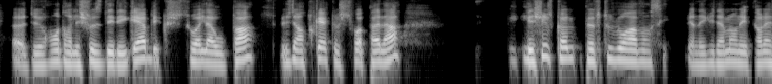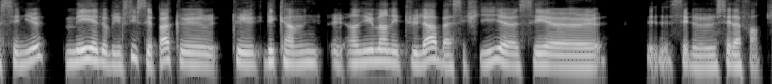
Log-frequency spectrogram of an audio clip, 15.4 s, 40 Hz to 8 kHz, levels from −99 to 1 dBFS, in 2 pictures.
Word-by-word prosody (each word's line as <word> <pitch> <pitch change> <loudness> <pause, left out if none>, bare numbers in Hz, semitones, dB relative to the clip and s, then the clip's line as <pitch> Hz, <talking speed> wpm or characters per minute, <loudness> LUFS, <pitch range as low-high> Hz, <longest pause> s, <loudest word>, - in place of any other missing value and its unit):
heu, - - -1
de 140 +1 -3
rendre 155 +1 -1
les 145 - 0
choses 160 +1 +1
délégables 155 +7 +3
et 180 - -6
que - - -11
je - - -8
sois 165 -2 +1
là 155 -2 +2
ou 145 - -4
pas 185 +8 +4 0.2
je - - -5
veux - - -6
dire, 170 - +2
en - - -3
tous - - -14
cas, 195 -1 +5
que 165 - -8
je - - -8
ne - - -13
sois 175 - 0
pas 160 - +3
là 180 +5 +4 1.1
les- 175 - -19
les 170 -3 +5
choses 230 +3 -1
quand 200 - +3
même 200 - -7
peuvent 180 -4 -2
toujours 185 -3 +1
avancer. 165 -1 0 0.2
Bien 150 -2 -6
évidemment, 150 +3 -3
en 160 - -2
étant 150 0 -2
là, 155 0 0
c'est 150 +1 -5
mieux, 185 +10 0 0.2
mais 170 +5 +5
heu, 175 - +5
l'objectif, 155 +6 -3
c'est 145 - 0
pas 180 - +4
que 145 -6 -2 0.2
que 145 -3 0
dès 165 0 +1
qu'un, 155 -3 0
mmh, 155 +1 -4 0.2
heu, 155 -2 -6
un 155 +1 -1
humain 170 +1 +3
n'est 155 -2 -1
plus 145 0 -4
là, 185 +6 +5
bah, 135 -4 -2
c'est 135 - -10
fini, 160 +8 -2
heu, 140 -3 +1
c'est 140 +1 0
heu 125 -1 +1 0.5
heu, - - -9
c'est - - -3
le 125 0 -3
c'est - - -2
la 135 - +2
fin. - - -9
155 Hz, 265 wpm, -24 LUFS, 145-175 Hz, 1.1 s, cas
